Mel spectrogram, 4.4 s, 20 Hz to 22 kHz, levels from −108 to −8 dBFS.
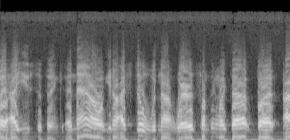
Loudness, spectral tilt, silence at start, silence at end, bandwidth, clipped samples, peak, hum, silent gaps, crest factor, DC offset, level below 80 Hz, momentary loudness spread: -28 LUFS; -5.5 dB/octave; 0 s; 0 s; 15.5 kHz; under 0.1%; -14 dBFS; none; none; 14 dB; under 0.1%; -50 dBFS; 7 LU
